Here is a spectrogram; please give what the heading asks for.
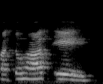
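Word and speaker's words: Futuhat-i: आई जब भी आता है उसको हम लोग ए प्रोनाउंस करते हैं, फतुहात ए।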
